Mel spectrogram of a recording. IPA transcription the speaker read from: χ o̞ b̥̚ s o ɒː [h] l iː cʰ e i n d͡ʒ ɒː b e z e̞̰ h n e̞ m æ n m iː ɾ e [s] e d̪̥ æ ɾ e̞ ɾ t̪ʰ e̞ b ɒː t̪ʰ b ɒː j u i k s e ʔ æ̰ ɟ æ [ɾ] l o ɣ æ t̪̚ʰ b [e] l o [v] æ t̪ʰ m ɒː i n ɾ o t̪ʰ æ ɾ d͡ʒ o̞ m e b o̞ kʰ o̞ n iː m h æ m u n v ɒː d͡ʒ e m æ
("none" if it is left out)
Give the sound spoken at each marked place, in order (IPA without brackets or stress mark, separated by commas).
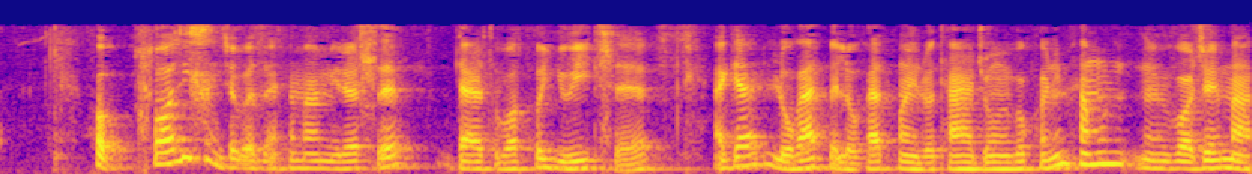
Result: none, s, ɾ, e, ɣ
